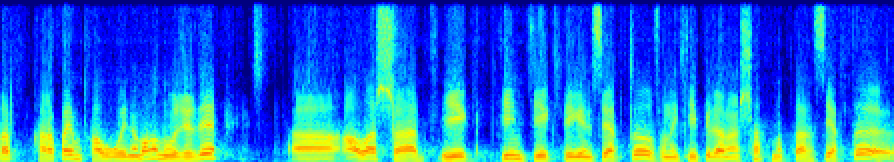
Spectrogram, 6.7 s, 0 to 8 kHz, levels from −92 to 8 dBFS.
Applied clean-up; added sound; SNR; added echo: neural separator model SepFormer DNS4.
